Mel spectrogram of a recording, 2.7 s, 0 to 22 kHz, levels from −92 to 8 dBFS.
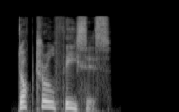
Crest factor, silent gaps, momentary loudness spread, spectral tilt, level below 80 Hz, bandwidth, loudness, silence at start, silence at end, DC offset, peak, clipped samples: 20 dB; none; 9 LU; -5 dB/octave; -54 dBFS; 12 kHz; -22 LUFS; 0.3 s; 1.05 s; under 0.1%; -4 dBFS; under 0.1%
